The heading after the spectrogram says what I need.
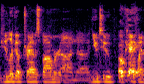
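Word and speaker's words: Bahmer: name okay travis bomber travis bomber which is spelled b-a-h-m-e-r okay that's what i've released a lot of stuff under um if you look up travis bomber on youtube okay you'll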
